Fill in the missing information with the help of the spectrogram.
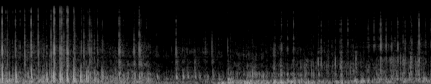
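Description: Long acrylic nails slowly scratch a dark polyester mesh bed sheet lying loosely in soft folds. The result is a dense, soft, rustling rasp of quick, overlapping scrapes with a muffled, low-heavy tone, louder at first and then settling into a steadier, quieter scratching.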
